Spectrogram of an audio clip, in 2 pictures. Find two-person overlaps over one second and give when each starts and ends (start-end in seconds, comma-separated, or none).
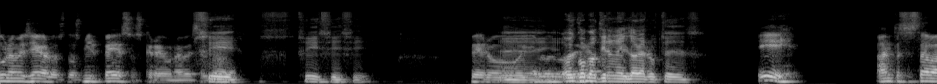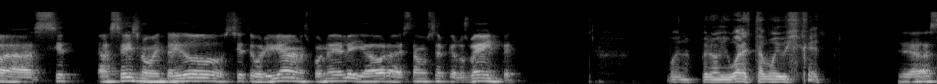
5.0-6.4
